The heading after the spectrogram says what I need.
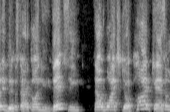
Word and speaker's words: Vencie: Pronounce it. It's Vencie.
